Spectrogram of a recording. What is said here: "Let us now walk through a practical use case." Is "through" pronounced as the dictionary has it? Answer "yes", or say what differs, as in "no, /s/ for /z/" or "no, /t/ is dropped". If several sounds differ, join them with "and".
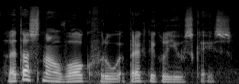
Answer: no, /f/ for /θ/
